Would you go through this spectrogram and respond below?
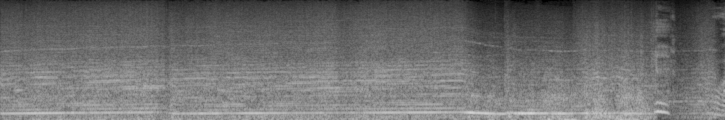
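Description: A McLaren race car lapping Suzuka in Assetto Corsa Competizione, its engine holding a loud, steady, buzzing drone near and alone, then dipping and shifting pitch through a reluctant turn before climbing again.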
